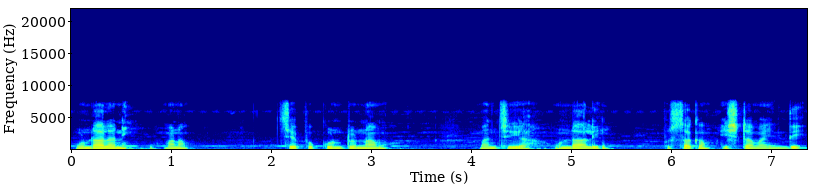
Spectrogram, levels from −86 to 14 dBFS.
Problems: constant background noise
